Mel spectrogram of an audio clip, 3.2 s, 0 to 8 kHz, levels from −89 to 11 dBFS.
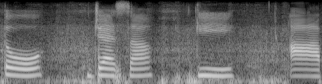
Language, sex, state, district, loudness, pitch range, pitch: Hindi, female, Chandigarh, Chandigarh, -14 LUFS, 195-210 Hz, 205 Hz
